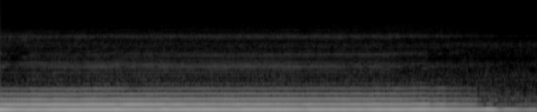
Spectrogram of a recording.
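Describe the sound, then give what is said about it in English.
As a breathing technique, a person hums a long, steady, low-pitched "ng" tone on the roof of the mouth with sealed lips through one slow exhale, imitating a bumblebee's buzz; the rich, even drone holds for several seconds before tapering off at the end. “And then a long, slow exhale with that NG sound on the roof of your mouth, like there's a big bumblebee buzzing inside of your mouth.”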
